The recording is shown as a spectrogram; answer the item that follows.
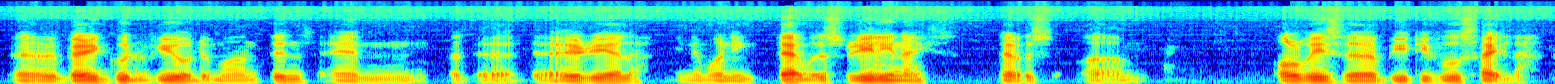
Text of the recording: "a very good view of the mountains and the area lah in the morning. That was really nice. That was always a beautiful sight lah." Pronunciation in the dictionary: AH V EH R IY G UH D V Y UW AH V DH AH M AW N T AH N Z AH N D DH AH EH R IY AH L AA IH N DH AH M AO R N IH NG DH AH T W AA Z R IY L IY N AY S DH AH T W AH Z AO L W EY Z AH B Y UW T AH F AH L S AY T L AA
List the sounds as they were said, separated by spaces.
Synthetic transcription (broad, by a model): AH V EH R IY G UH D V Y UW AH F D AH M AW N T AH N S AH N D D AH EH R IY AH L AA IH N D AH M AO N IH NG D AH T W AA S R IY L IY N AY S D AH T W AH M AO L W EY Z AH B Y UW T AH F AH L S AY T L AA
